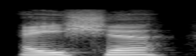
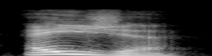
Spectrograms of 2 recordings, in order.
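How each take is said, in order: First: The middle consonant is a voiceless 'sh' sound. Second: The middle consonant is a voiced 'zh' sound. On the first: "could be sh" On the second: "or zh"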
